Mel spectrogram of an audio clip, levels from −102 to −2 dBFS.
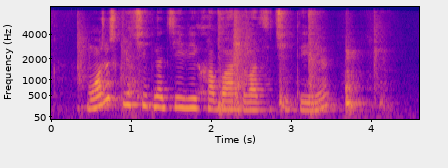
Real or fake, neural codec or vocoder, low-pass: fake; autoencoder, 48 kHz, 128 numbers a frame, DAC-VAE, trained on Japanese speech; 7.2 kHz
